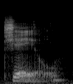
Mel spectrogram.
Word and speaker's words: gaol: quarters a church a jail and sufficient storehouses to see the occupants through a lengthy Siege and yeah I know the gaol is spelled like that but um it really is pronounced jail it's kind of weird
